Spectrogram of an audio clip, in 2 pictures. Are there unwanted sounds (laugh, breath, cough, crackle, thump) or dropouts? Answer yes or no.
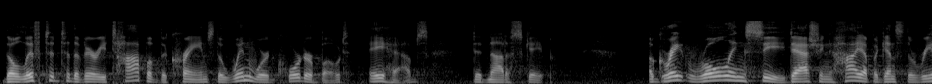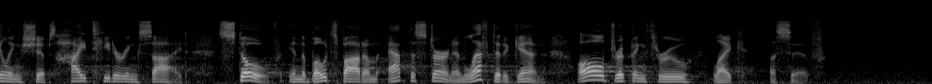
no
